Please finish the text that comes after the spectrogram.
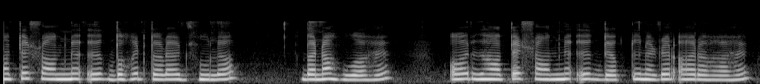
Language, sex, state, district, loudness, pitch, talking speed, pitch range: Hindi, female, Bihar, Saran, -16 LUFS, 240 Hz, 150 wpm, 230-245 Hz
